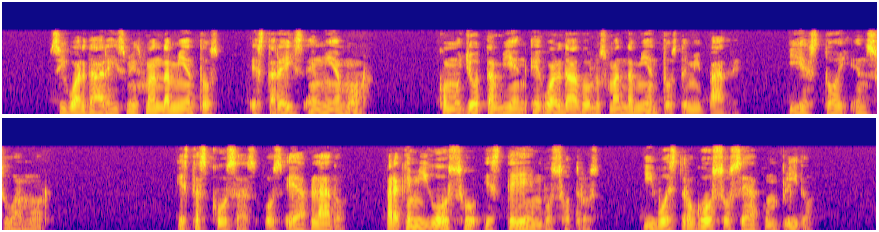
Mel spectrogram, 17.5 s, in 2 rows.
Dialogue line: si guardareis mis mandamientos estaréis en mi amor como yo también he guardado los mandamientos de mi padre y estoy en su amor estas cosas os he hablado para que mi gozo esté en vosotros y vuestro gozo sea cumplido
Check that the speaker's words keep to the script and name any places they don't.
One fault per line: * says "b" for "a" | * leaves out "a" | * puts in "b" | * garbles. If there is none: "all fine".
all fine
